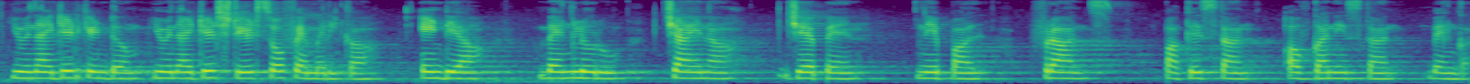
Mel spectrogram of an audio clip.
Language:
Konkani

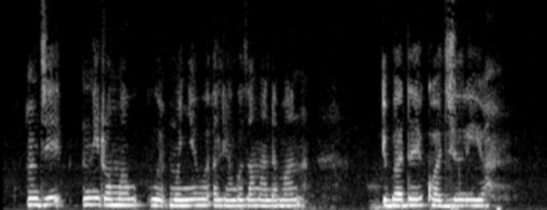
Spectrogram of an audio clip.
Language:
Swahili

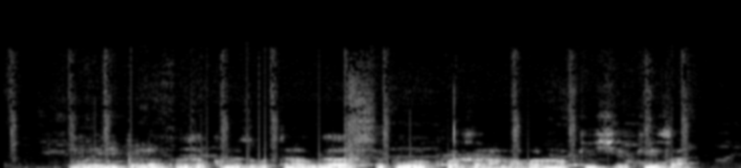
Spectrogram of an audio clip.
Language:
Kinyarwanda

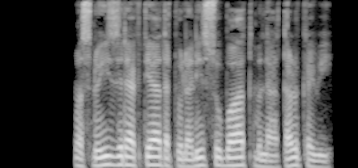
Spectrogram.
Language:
Pashto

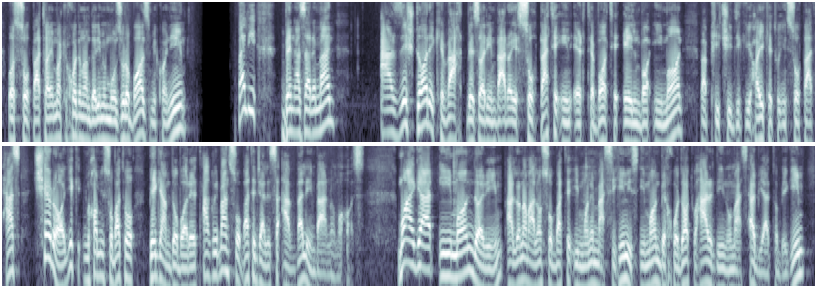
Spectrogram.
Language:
Persian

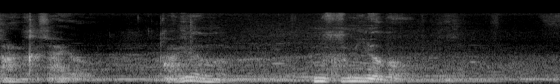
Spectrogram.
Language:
Japanese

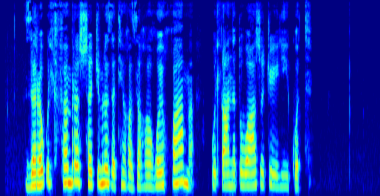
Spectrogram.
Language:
Kabardian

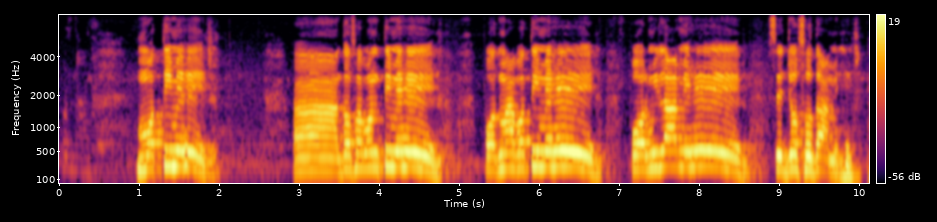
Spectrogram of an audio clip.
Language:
Odia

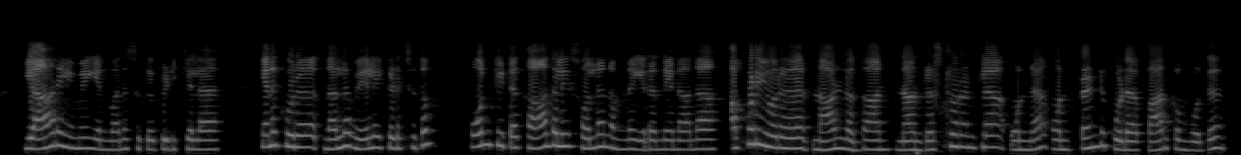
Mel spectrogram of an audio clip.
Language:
Tamil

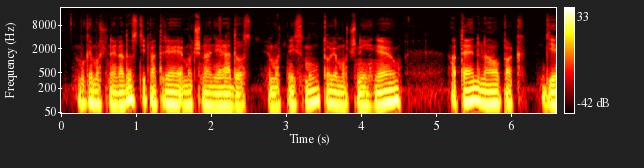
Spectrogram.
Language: Slovak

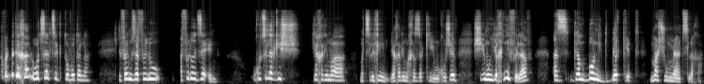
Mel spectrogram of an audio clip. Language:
Hebrew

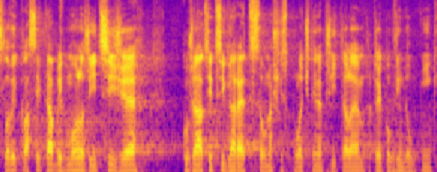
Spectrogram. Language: Czech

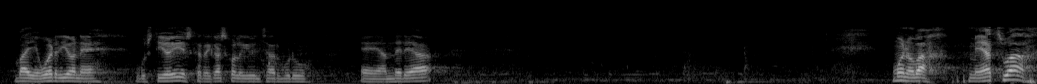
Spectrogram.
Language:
Basque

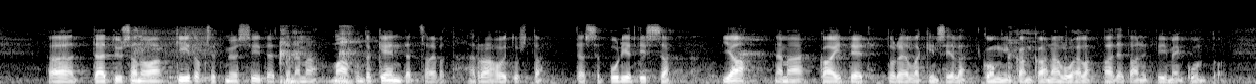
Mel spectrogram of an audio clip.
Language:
Finnish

